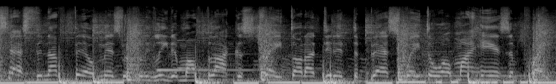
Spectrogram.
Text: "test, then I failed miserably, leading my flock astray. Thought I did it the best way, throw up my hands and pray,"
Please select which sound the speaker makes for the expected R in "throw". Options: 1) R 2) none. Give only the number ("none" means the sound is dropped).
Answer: 2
